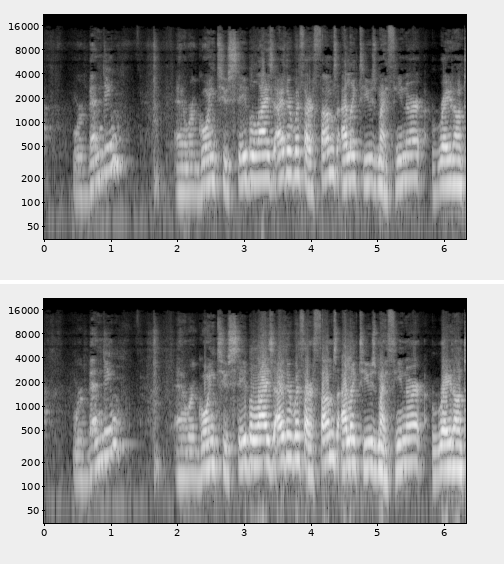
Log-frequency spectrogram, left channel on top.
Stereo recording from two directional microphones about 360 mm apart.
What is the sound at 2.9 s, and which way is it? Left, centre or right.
Speech, centre.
